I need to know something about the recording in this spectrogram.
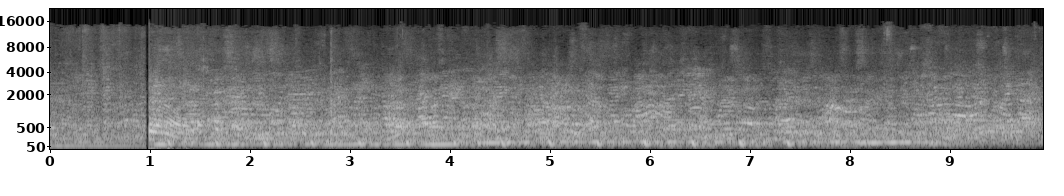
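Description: Many people chatter at once in a crowded indoor space.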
